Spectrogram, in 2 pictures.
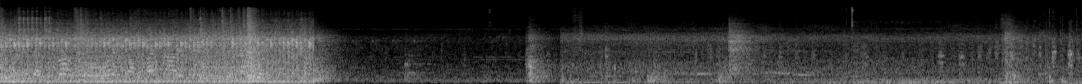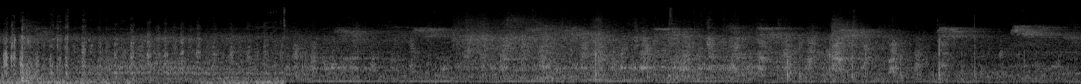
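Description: A vehicle engine runs loudly with dogs barking in its kennel crates, then cuts off sharply about three seconds in. After that come quieter surroundings with indistinct voices and scattered knocks.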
